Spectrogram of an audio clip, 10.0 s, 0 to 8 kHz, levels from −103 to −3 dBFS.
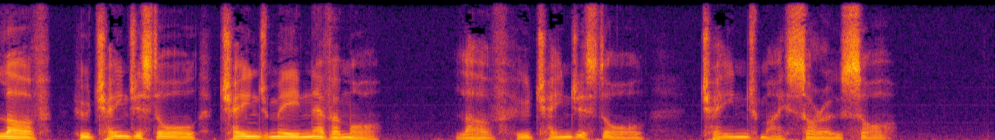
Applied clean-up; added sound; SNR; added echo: none; none; none; none.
